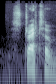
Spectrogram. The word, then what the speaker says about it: Streatham: Streatham was the correct pronunciation.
